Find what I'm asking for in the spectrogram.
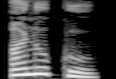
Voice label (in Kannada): "ಅನಕು", Kannada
